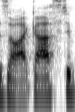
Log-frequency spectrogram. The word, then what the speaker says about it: zeitgeist: Do you think that's why we read the zeitgeist a bit? – Well, yeah. – Zeitgeist? – Zeitgeist? – What did I say? Zeitgeist. – I think you said zeitgeist. I think you said it correctly.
